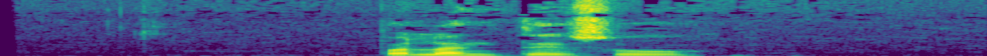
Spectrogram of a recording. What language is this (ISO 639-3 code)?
mki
